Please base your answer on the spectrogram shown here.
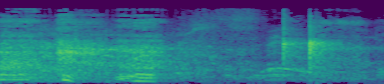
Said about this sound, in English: Pardon me while I get my breath.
